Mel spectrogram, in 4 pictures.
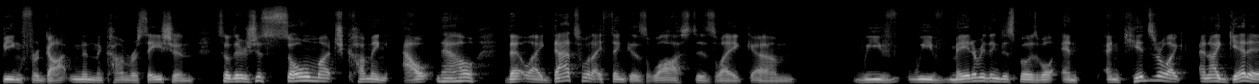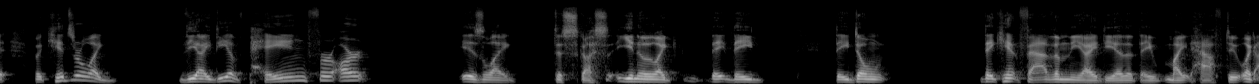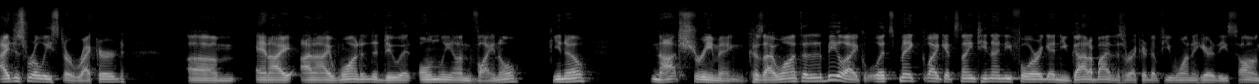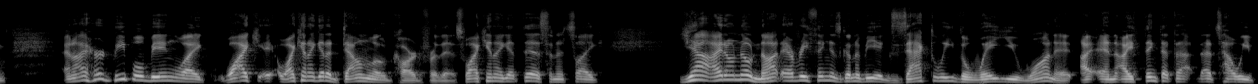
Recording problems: none

